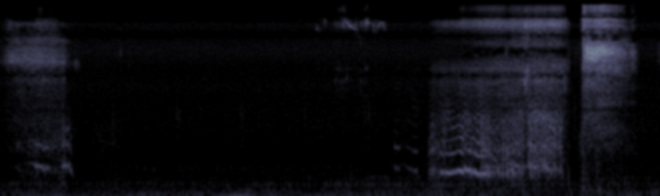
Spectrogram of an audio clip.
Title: Cat snoring 😴 💤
